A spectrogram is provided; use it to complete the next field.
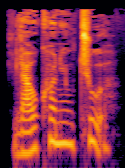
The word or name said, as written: lavkonjunktur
